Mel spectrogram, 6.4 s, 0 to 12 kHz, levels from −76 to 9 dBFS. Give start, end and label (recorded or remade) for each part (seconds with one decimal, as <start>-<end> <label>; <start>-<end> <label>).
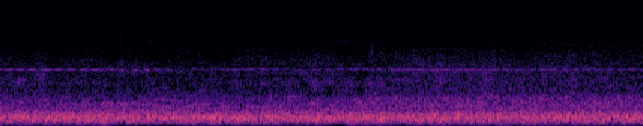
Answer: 0.0-1.0 recorded; 1.0-4.0 remade; 4.0-6.4 recorded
